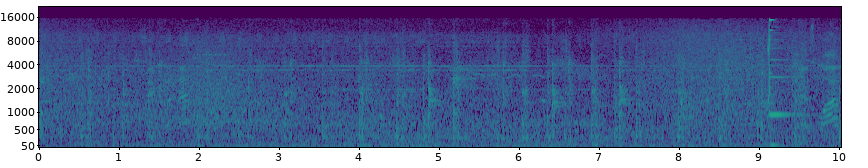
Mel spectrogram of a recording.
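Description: Footsteps run across a metal deck.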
